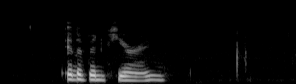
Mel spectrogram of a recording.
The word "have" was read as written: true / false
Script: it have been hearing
true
